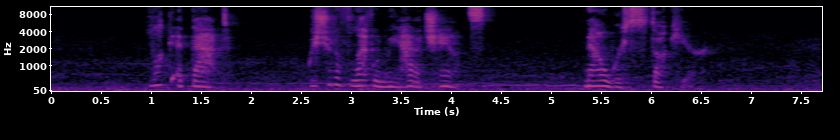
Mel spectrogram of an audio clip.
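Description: A young woman speaks with alarm.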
